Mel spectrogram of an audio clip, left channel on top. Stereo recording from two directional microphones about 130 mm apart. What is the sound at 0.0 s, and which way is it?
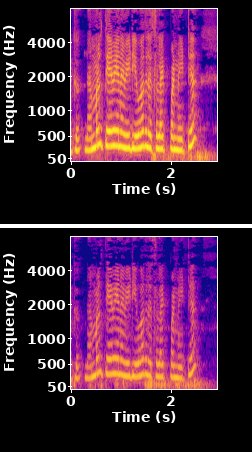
Speech, 25° left (ahead or behind).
